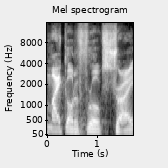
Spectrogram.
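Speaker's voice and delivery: put-on loud, high Cockney accent. Doing an Elon impression as East London Cockney: Elon Musk impression, Cockney accent. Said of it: "my Elon impression is just gonna be East London Cockney accent".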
